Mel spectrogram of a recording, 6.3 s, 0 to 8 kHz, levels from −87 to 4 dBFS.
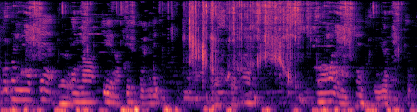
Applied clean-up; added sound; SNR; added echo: classical method WPE with log-MMSE.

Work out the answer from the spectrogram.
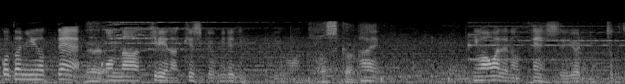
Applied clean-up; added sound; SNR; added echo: none; none; none; none.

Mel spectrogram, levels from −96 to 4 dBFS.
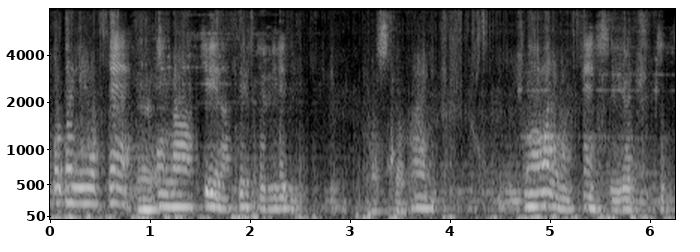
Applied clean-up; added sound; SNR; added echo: neural separator model SepFormer DNS4.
